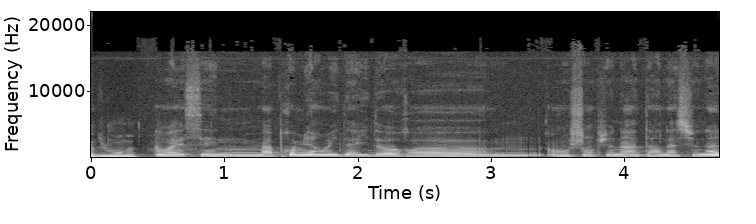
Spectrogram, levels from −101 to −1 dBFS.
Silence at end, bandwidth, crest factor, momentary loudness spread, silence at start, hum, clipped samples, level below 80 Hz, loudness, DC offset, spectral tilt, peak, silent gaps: 0 s; 17.5 kHz; 14 dB; 7 LU; 0 s; none; under 0.1%; -54 dBFS; -24 LUFS; 0.2%; -7 dB/octave; -8 dBFS; none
